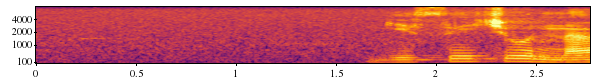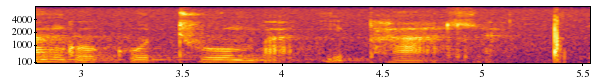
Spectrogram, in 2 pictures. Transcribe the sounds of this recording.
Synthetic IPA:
ŋʱisɛt͡ʃʰʼɔnaŋɡʱok̬ʼutʰumbʱa̰ipʰa̰ːɬa

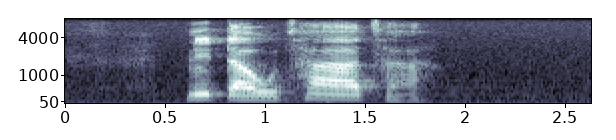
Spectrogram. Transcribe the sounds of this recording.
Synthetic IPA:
nitʼaut͡sʰaːt͡sʰa̰

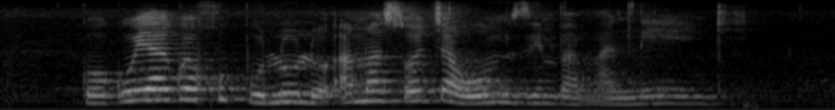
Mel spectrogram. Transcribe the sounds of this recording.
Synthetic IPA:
ŋʱok̬ujak̬wexʰub̥ʱululɔ̰ʔamasɔt͡ʃʼawom̩zimbʱama̰neːŋi

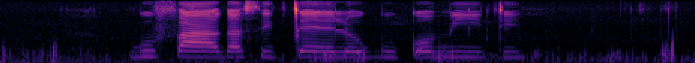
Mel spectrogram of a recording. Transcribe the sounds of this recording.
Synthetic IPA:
k̬ufak̬asiǀɛlɔk̬uk̬omiːtʼi

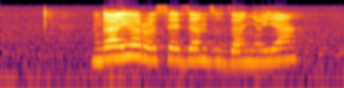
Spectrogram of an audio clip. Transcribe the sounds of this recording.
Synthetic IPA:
ŋɡajɔɾɔsɛd͡zand͡zud͡zaɲɔja

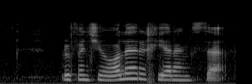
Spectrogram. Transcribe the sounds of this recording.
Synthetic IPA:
prufənʃiɑːləɾəχiəɾəŋsə̰

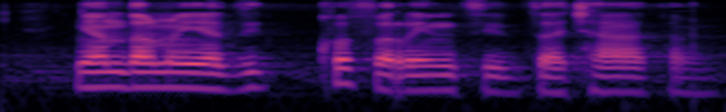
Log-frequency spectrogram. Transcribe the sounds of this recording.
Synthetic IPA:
ɲand̪anɔjad͡zi | kʰɔfɛɾɛnsid͡zat͡ʃʰaːka

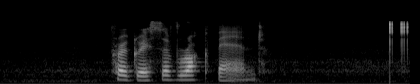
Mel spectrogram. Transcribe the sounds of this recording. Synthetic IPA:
pʰɹ̥oɡɹɛsɪvɹɔkb̥æ̰̃nd̥

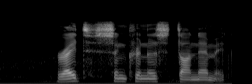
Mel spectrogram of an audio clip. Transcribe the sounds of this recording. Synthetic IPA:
ɹeɪtsɪ̃ŋkʰɹənəsd̥aɪnæmɪ̰k

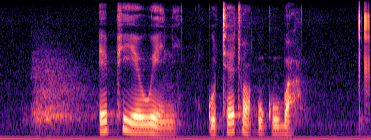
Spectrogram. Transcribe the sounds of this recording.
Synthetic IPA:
epʰijɛweni | k̬ʼutʰɛtʰwaʔukʼuːɓa

